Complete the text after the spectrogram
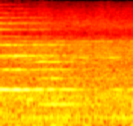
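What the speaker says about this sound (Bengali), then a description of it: "আর হর্ন দিয়ে দিয়েছে, এক্ষুনি ছেড়ে দেবে এই স্টেশন থেকে ট্রেন" The Sinhgad Express sounds its horn while departing a station between Pune and Mumbai, a single loud, steady tonal blast that fades slightly over a brief moment.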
